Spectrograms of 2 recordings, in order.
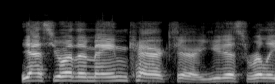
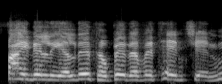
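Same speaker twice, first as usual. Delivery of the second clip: mocking villain voice; 6 semitones higher than usual. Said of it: "He's like".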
